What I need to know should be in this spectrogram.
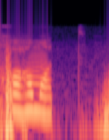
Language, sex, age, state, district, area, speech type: Assamese, female, 30-45, Assam, Sonitpur, rural, read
